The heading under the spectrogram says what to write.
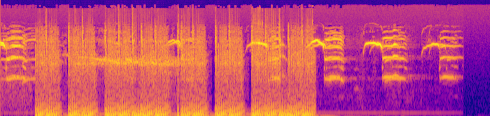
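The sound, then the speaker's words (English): In a film trailer about attacking birds, shrill bird screeches ring out over a series of loud, heavy pulsing bursts, then a few thinner, isolated shrieks trail off quietly at the end. “Why would birds do something like that? Why would they just attack?”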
